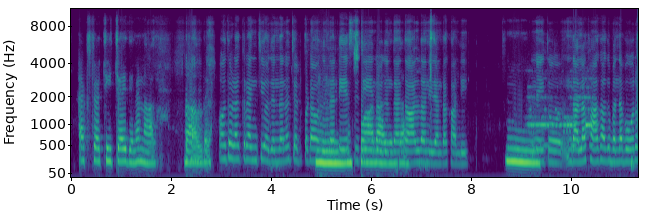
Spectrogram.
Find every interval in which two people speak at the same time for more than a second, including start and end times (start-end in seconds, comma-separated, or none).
4.9-6.2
